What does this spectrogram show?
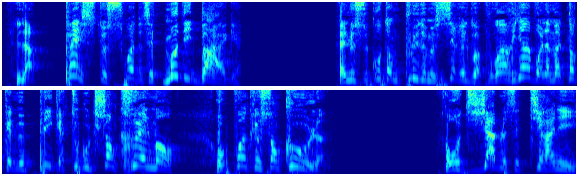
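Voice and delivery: furious, hot-tempered, very high and fast. Reading a story aloud, the narrator gives a prince's furious outburst. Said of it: "[name] se mit fort en colère contre la bague. / À quoi me sert d'être maître d'un empire si je n'ai même pas la liberté de battre mon chien? / [name] étant couché, / [name] se mit fort en colère contr".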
